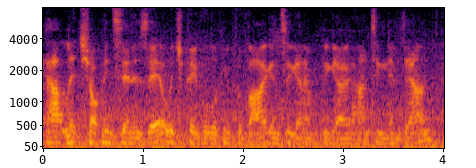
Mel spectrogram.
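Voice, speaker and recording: Noticeable background noise behind a man with an Australian accent at a fairly quick pace. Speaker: travel company staff. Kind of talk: casual chat. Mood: relaxed, friendly. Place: studio. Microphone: lapel.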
